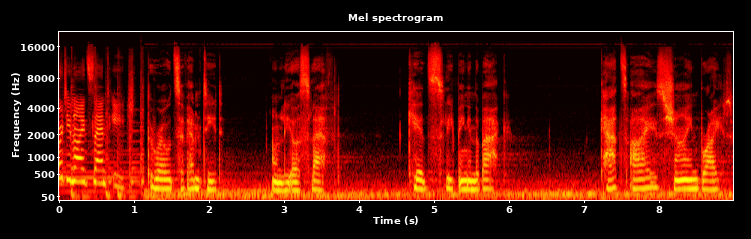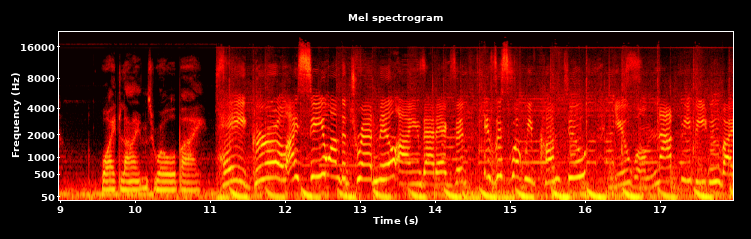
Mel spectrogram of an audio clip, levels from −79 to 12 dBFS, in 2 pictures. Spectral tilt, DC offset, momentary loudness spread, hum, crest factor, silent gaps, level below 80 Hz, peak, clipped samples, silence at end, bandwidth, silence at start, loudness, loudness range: -4.5 dB/octave; under 0.1%; 16 LU; none; 12 dB; none; -24 dBFS; -6 dBFS; under 0.1%; 0 s; 17.5 kHz; 0 s; -16 LUFS; 6 LU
